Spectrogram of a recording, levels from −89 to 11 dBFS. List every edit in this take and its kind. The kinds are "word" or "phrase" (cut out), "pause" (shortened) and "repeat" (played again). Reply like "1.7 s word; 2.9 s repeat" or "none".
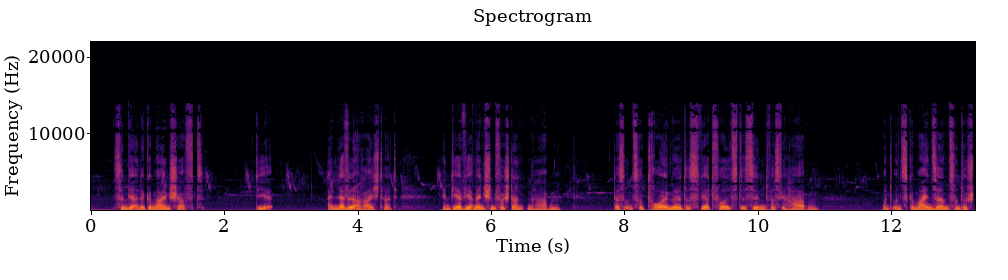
5.7 s word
